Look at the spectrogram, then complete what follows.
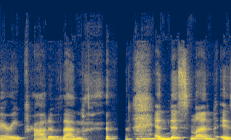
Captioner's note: laughs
